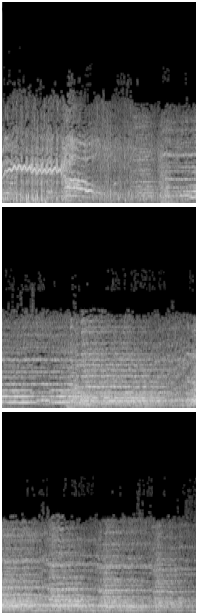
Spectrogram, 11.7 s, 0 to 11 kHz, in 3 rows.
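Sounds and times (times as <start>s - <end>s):
horse whinnying: 0.0s - 2.5s
dramatic orchestral music: 2.6s - 11.6s.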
